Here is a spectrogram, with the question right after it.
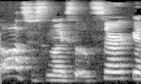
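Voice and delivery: play-acted, casual, offhand, breezy, nonchalant tone. Retelling how someone described a hard training program: imitating a nonchalant tone. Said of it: "he kinda just said it so nonchalant".

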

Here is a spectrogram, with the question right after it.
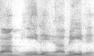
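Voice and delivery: plain

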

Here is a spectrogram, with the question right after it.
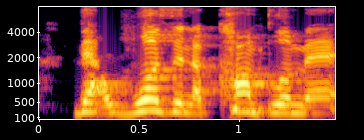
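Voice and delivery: mock angry voice. Retelling a man's reply after she thanked him, mock-angry retelling. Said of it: "he's like all angry while doing it".

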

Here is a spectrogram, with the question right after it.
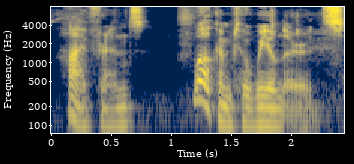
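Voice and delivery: low, smooth, swooping dulcet podcast host voice. Showing off the voice a guest spot complimented: dulcet podcast announcing voice. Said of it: "my dulcet podcast announcing voice".

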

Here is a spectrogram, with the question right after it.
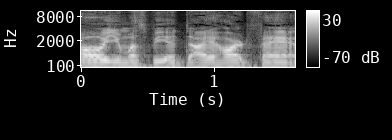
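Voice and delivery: put-on sarcastic tone. Retelling a talk with a guy rushing off to watch a game, very sarcastically. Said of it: "like very sarcastically".

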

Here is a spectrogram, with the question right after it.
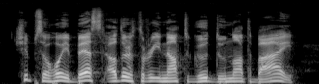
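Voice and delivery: slow, deliberate put-on Russian accent. Reviewing chips ahoy cookies in a put-on russian accent. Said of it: "It was a Russian accent".

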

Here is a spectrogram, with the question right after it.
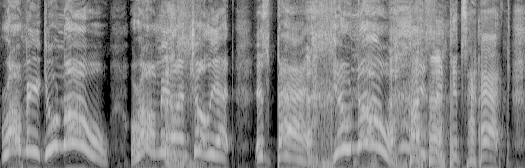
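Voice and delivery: acted-out outraged yelling, very high and drawn-out. Speaker retelling how a man started yelling at them, retelling someone yelling. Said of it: "He just started yelling".

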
